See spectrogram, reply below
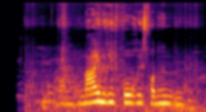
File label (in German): Sprachmemo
